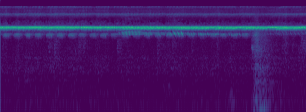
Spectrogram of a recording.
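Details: A bell cricket chorus keeps a constant high ring with faint pulsed trills. A brief low thump or rustle breaks in near the end.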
